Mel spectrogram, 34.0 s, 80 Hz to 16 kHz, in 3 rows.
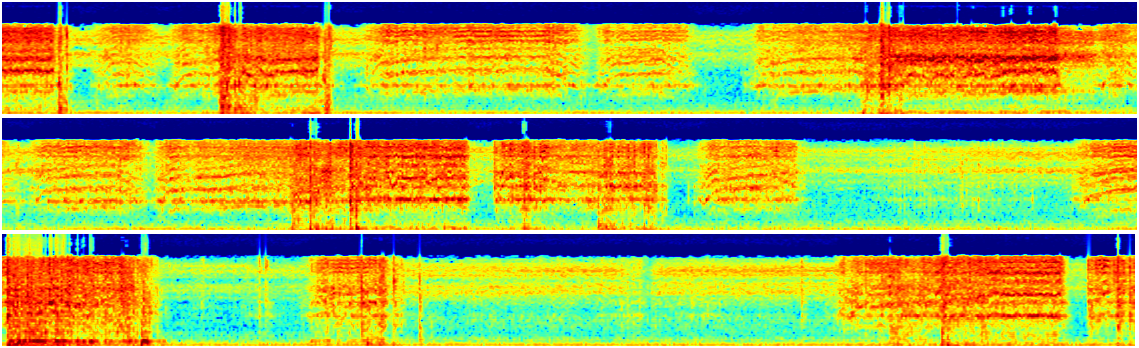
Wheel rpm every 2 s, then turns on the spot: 120, 140, 190, 90, 190, 130, 150, 230, 200, 80, 20, 150, 40, 60, 10, 80, 230.
18-20 24-30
